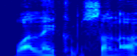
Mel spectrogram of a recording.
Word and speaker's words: wa alaikum salam: And then you would say wa alaikum salam.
